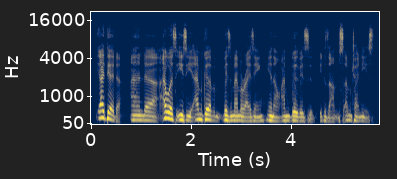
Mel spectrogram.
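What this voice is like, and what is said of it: Noticeable foreign accent. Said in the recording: “still have this accent”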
